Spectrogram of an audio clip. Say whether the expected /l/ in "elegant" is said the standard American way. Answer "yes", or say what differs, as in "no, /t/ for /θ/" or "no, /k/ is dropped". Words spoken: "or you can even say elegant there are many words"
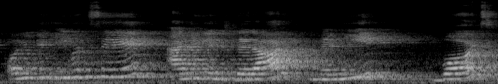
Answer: no, /n/ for /l/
